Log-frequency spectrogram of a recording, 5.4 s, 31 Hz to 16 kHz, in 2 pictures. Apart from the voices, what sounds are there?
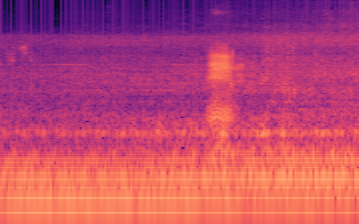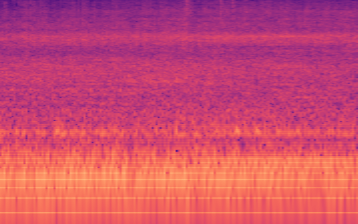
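1988 Ford Mustang GT engine running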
